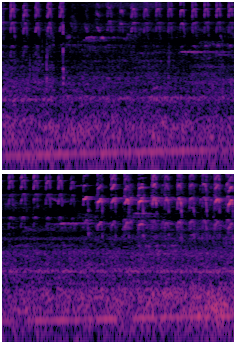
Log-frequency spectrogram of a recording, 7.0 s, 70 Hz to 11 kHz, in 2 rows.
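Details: Great spotted woodpecker (Dendrocopos major) at a nest in Furuberget, Hamar, Norway, summer 2017: rapid, high, thin ticking and chattering notes, about two a second, growing louder and busier toward the end over a faint low hum.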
